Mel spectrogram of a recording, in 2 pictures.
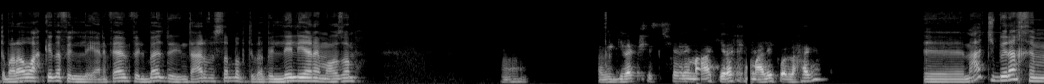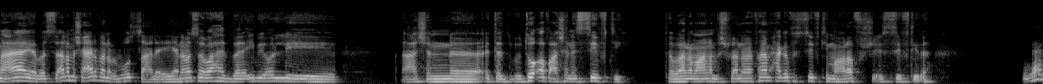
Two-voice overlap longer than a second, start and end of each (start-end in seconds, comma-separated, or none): none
